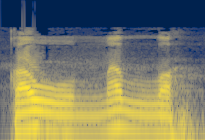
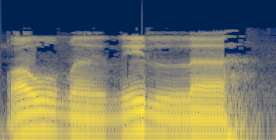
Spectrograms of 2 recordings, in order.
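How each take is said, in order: First: The n merges into the following l sound. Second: The n is kept, followed by an added i. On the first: The speaker calls it wrong. "jangan sampai kita baca qaumallah" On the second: The speaker calls it right. "maka dibaca dengan cara yang tadi kita sebutkan"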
